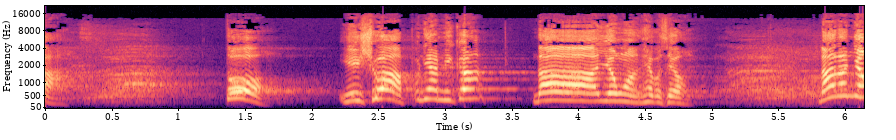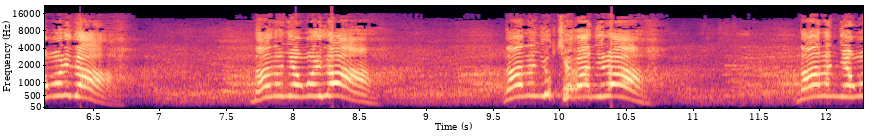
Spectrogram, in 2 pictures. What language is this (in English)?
Korean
